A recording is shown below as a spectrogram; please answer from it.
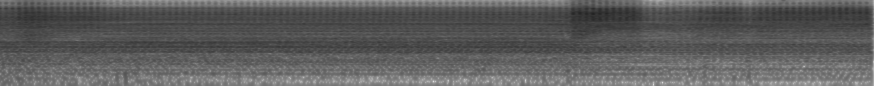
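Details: Suzuki Vitara engine at cold idle with a fast, fairly even tapping about four a second over the engine hum; cold-start knock, source not pinned down.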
